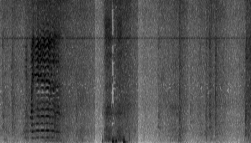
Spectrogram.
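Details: Baby goats, recently brought home, give a short, high, quavering bleat of about half a second, followed by a few soft thumps over a quiet background hiss.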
